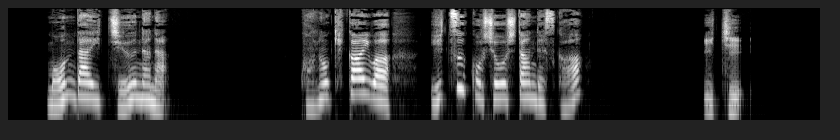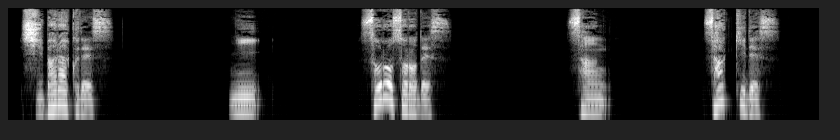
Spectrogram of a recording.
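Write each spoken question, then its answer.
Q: この機械はいつ故障したんですか?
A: 2: さっきです。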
